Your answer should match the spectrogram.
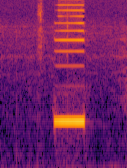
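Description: A telephone line tone: one steady, mid-pitched beep lasting about a third of a second over a faint low hum.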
